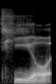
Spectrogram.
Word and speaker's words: Thiel: Fred did let us know that Thiel is pronounced teal, and believe it or not, I did know that. I just forgot. It's a German word. That's why you have to. It's a silent H.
